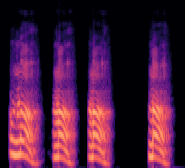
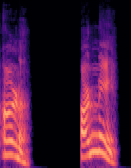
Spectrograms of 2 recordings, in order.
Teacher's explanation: और ये क्या है? नासिका भी आ जाएगी इसमें, मूर्धा और नासिका। तो इसका उच्चारण बनता है ण, ण, ण, ण।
